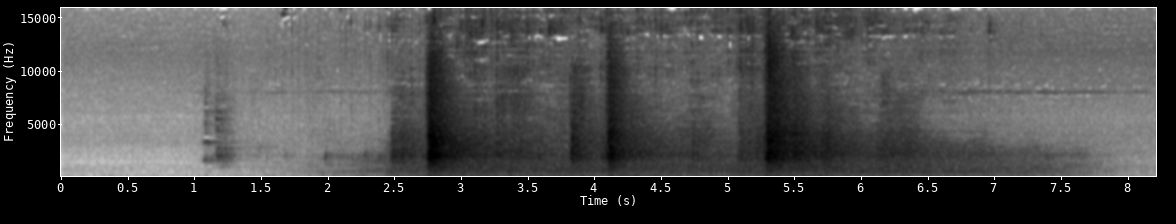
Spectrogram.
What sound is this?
Laser Machine Sheet Change
Industrial, low, Mechanical, Rev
